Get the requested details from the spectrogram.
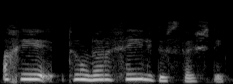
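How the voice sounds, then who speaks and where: A woman's voice: on the high side, animated, breathy edge, muffled recording, voice pushed up. A woman voicing a chirpy little butterfly. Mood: gentle. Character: little playful butterfly, cheerful.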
